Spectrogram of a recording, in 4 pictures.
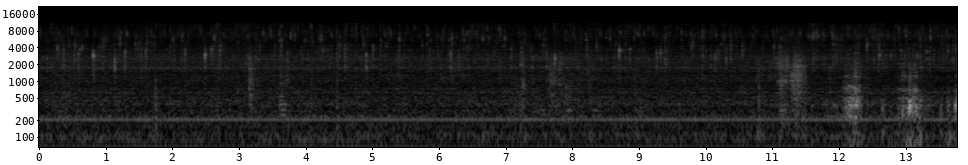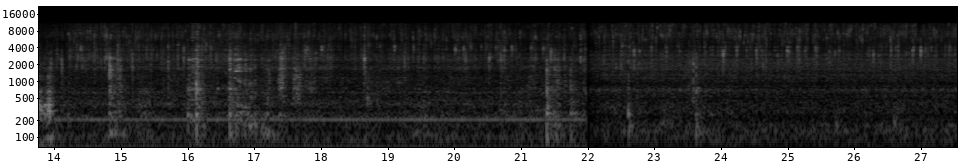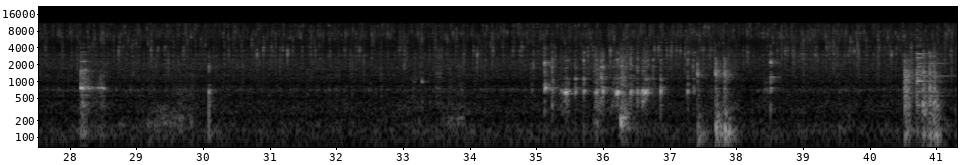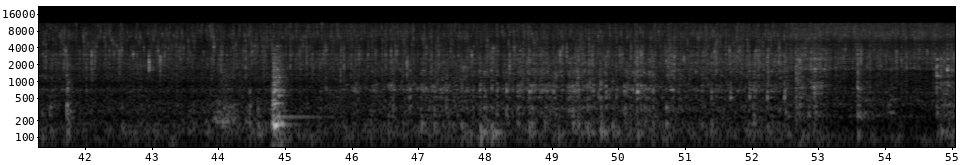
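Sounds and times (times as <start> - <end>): patties sizzling in oil: 0.0 - 55.0
spatula knocking and scraping pan: 16.0 - 18.0, 35.1 - 38.6, 44.0 - 53.8.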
